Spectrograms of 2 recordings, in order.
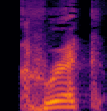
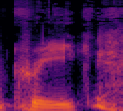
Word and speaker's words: creek: iron versus iron that one you can actually phonetically kind of make sense of Crick from Creek is I'm sorry you're uh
